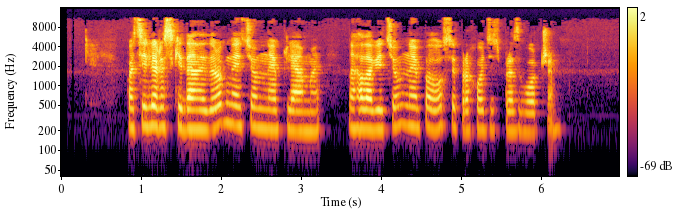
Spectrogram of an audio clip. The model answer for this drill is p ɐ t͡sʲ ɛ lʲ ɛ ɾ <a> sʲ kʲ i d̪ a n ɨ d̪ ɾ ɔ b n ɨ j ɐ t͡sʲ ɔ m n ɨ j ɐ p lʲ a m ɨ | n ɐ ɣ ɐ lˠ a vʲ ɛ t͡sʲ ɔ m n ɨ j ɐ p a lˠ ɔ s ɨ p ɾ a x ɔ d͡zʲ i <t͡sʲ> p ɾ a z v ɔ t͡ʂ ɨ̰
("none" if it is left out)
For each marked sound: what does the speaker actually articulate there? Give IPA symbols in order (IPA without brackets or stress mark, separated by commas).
ɐ, t͡sʲ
